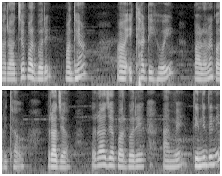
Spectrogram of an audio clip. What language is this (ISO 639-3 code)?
ori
